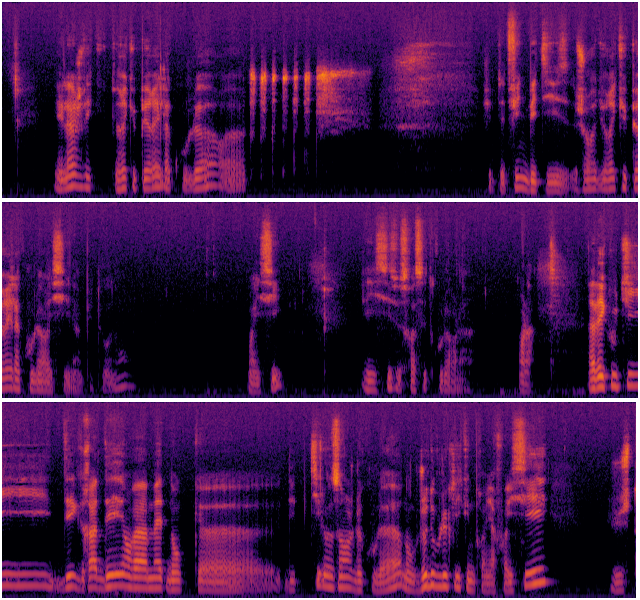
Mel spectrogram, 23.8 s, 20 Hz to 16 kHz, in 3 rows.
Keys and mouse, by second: 1.5 click, 7.6 click, 10.5 click, 12.6 click, 13.6 click, 17.1 click, 21.1 click.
